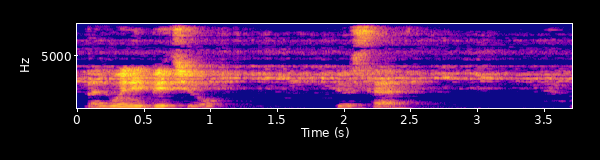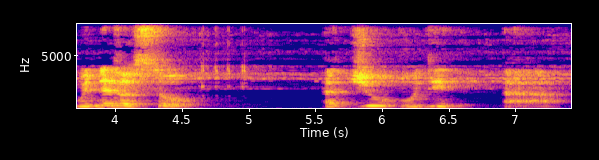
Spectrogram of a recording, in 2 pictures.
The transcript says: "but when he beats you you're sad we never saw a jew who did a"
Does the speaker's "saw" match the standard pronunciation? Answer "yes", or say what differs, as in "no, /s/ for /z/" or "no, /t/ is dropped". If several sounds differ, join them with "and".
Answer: yes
